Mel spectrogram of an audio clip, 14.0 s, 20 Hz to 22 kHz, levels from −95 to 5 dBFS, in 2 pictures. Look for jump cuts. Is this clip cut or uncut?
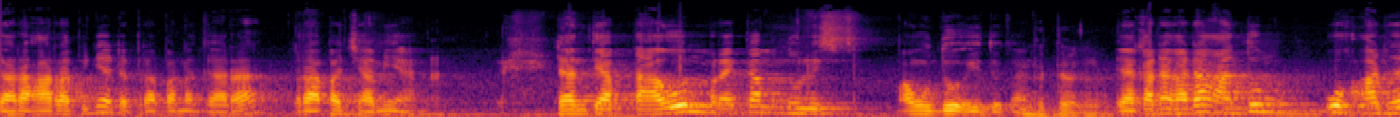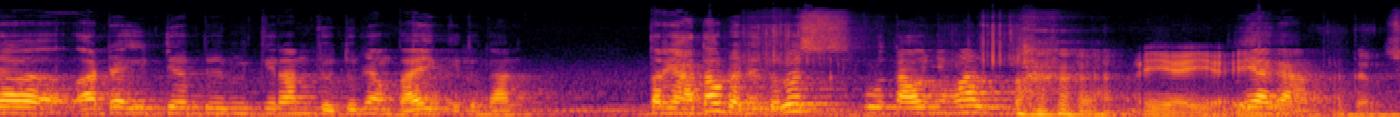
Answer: uncut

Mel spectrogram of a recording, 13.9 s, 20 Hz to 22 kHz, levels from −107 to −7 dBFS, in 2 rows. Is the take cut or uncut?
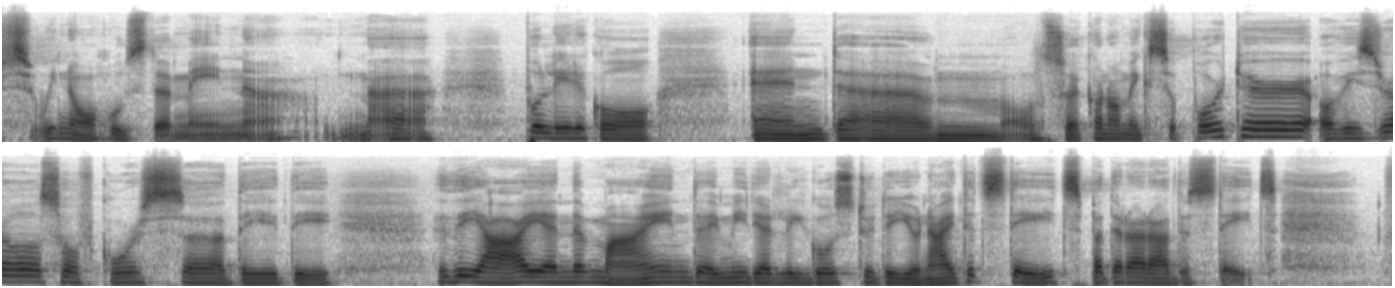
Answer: uncut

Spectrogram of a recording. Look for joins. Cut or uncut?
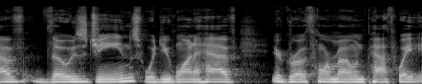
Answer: uncut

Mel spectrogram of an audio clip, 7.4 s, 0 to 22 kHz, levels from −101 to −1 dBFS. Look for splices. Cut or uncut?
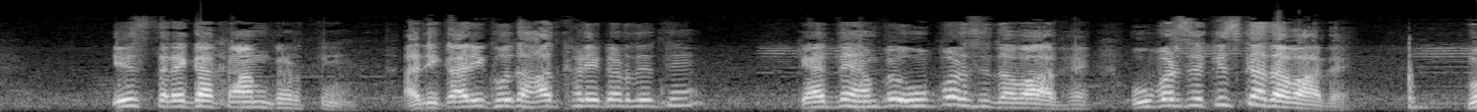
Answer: cut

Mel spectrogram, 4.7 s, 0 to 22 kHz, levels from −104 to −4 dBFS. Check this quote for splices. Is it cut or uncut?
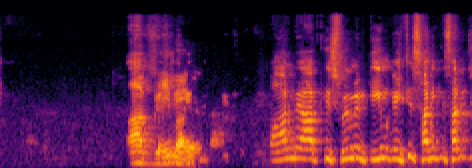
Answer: cut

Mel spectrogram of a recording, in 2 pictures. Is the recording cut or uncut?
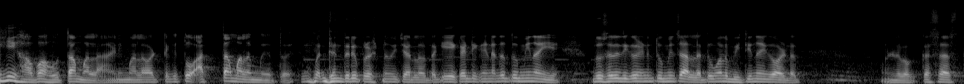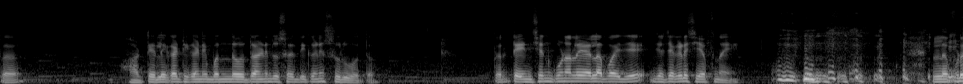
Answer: cut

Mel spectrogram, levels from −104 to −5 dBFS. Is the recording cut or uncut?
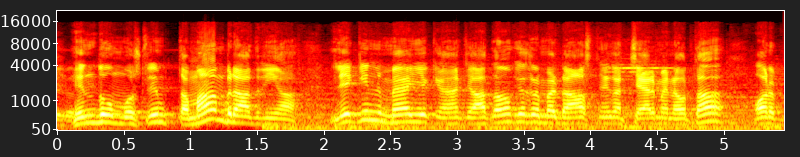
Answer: uncut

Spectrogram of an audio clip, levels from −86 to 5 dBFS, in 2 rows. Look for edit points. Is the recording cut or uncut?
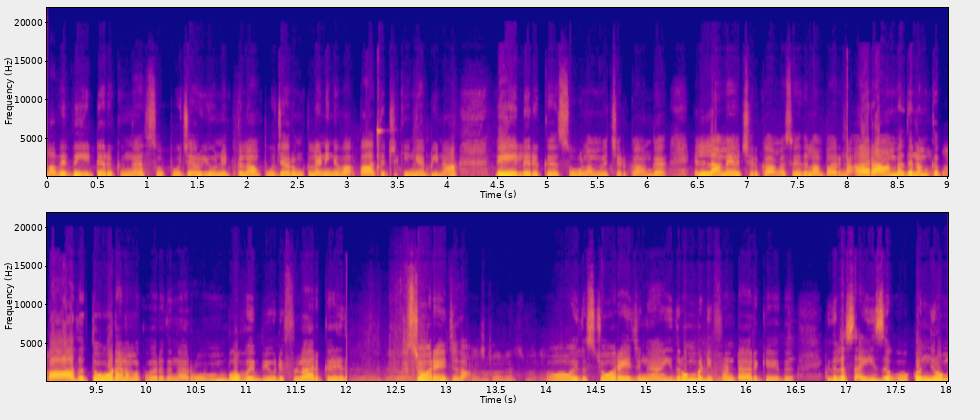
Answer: cut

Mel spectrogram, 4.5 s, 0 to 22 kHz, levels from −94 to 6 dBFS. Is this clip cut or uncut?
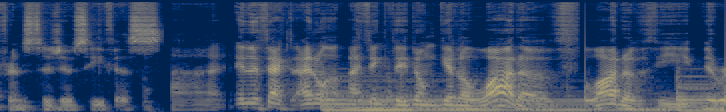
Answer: cut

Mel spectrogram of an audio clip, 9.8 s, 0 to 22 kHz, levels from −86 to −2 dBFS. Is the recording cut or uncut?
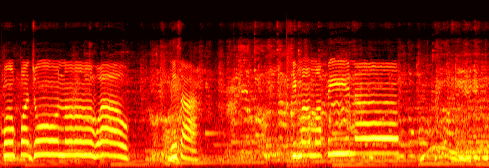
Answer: cut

